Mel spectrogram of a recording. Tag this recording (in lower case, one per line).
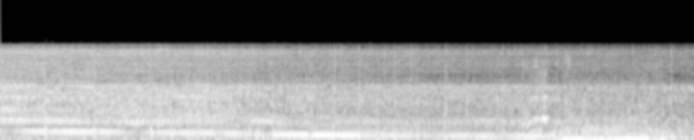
speech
